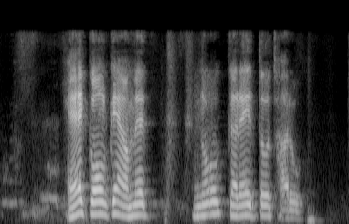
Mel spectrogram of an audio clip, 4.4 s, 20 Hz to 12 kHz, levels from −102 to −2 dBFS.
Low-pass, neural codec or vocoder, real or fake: 7.2 kHz; codec, 16 kHz, 1.1 kbps, Voila-Tokenizer; fake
